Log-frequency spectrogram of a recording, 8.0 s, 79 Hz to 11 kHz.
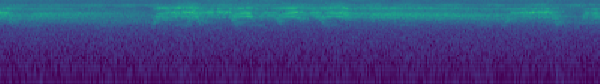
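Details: Robust cicada song from 24 July 2016. A loud, high buzzing surges in after two seconds, wavers in intensity and fades near the end, over a steady shrill drone.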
